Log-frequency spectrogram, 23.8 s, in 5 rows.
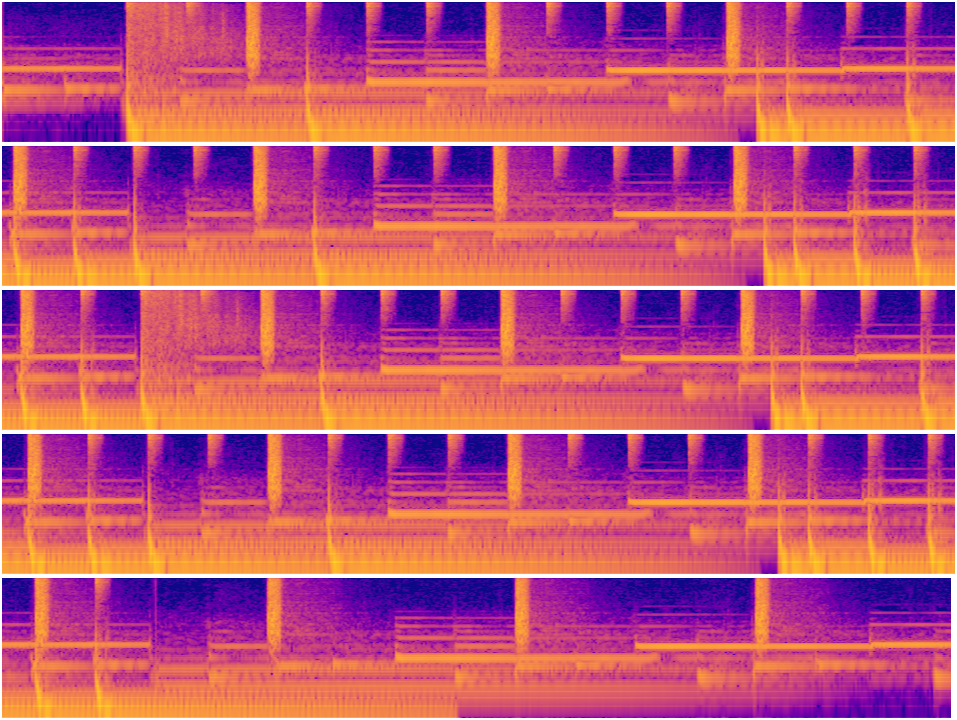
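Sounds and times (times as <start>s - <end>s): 
instrumental music: 0.0s - 23.7s.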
